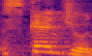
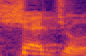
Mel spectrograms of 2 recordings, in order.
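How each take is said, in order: First: The word is said the American way. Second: The word is said the British way. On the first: The speaker calls it wrong. "We watch a lot of American TV and we often hear this word pronounced as schedule. That's incorrect" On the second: The speaker calls it right. "The correct British way is, in fact, schedule"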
